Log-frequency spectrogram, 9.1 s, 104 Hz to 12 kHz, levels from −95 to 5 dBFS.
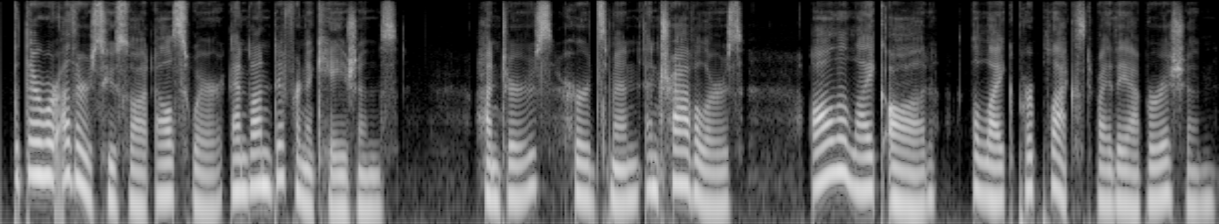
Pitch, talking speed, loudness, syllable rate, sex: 190 Hz, 150 wpm, -18 LUFS, 6.5 syllables/s, female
